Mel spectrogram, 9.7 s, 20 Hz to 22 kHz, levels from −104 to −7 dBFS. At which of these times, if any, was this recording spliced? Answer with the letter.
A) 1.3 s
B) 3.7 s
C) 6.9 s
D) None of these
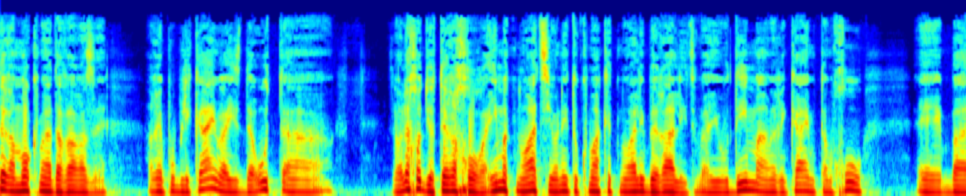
D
